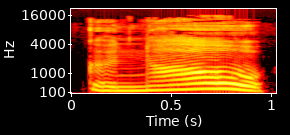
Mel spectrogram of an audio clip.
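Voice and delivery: put-on loud, emphatic old man's agreement; older gentleman. A narrator's reading. Older man backs the indignant woman, emphatic and disapproving. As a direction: agree loudly as the grumbling elder. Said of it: "meint der ältere Herr".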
